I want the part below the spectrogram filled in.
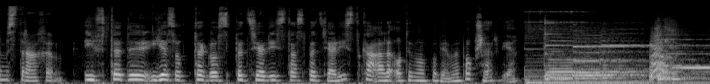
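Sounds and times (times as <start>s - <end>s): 
speech: 0.0s - 5.8s
dog barking and yipping: 6.5s - 7.0s.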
